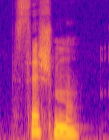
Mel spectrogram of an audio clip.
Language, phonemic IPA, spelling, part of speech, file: French, /sɛʃ.mɑ̃/, sèchement, adverb, Fr-sèchement.ogg
- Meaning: 1. dryly 2. sharply; curtly; shortly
